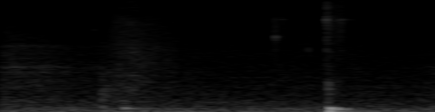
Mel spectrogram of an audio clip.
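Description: A single sharp click about three-quarters of the way through, against low room tone.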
